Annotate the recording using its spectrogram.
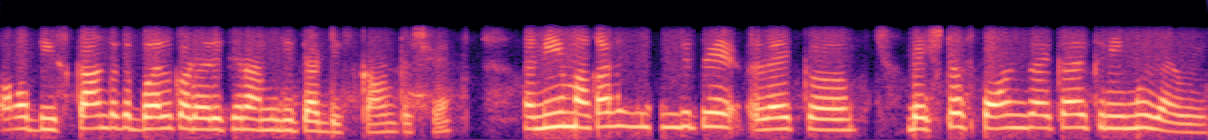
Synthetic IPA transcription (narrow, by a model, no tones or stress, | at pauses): aɖiskaw̃ɳʈat̪abəlkəɽəɾitʰeɾam̤id͡ʒit̪jaɖiskawuɳʈəɕḛ | animakasəŋt̪əmɡit̪elajk | besʈəspɔnsd͡zajkajkɾimud͡zajuj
